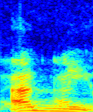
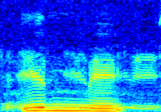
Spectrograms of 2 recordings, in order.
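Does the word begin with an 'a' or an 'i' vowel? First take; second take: a; i. First: The word begins with an 'a' vowel. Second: The word begins with an 'i' vowel. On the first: The verb for 'he said' is dropped entirely. "anni dibaca hamzahna patah" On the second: The verb for 'he said' is silently implied. "bil kasri inni"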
